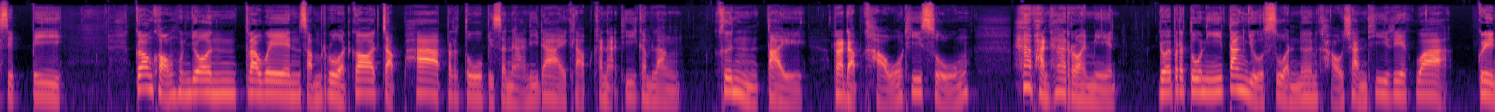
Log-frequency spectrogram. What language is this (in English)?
Thai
